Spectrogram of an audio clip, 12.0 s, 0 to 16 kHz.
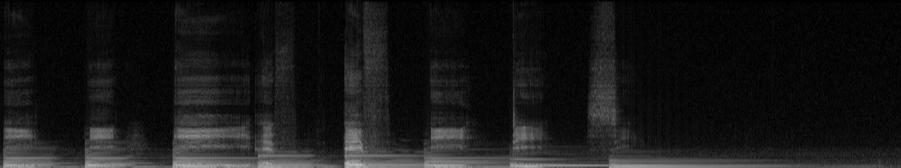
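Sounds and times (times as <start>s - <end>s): piano notes: 0.0s - 12.0s.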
